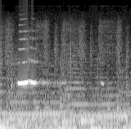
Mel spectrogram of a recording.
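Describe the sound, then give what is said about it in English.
A squeaky microphone mount shifts, giving one short, thin, high-pitched squeal, then a fainter brief squeak a moment later, over a low steady background hum. “Oh, my little trademark squeak there.”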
